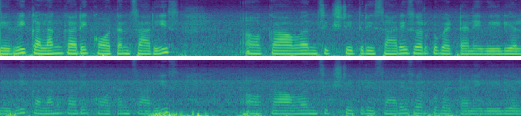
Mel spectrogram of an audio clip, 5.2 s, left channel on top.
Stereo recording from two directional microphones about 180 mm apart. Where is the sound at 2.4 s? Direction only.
45° left (ahead or behind).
